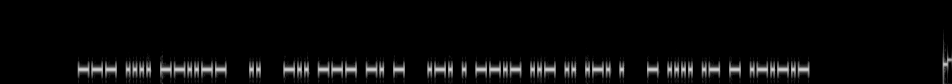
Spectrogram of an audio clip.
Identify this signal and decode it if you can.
Morse code, heard as a keyed tone, about 36 wpm, 700 Hz. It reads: OH, I DONT REQUIRE THAT.
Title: Sentences from Top 1000 Words - Review Part 6 - 35wpm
